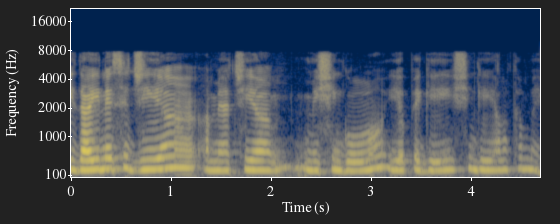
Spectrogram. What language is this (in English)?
Portuguese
